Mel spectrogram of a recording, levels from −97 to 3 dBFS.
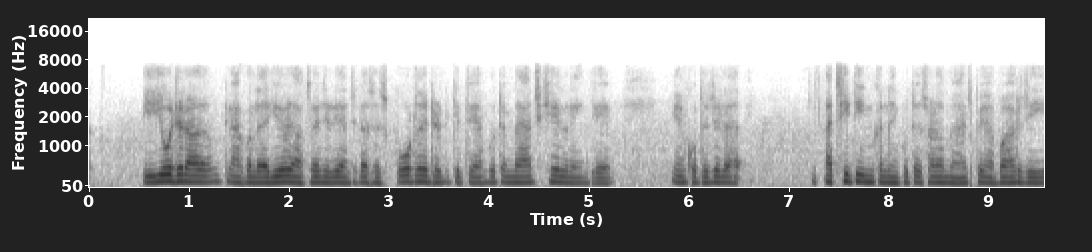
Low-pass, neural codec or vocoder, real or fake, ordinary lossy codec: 7.2 kHz; codec, 16 kHz in and 24 kHz out, 0.8 kbps, FocalCodec, streaming, 65536 codes; fake; Opus, 32 kbps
